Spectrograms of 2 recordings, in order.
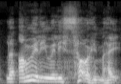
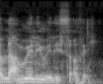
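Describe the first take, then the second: First: High, loud panicked sorry; frantic apology. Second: Mildly raised, hushed retelling of the apology; a lighter echo of the sorry; apologising. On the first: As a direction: beg forgiveness fast and loud. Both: Retold or imitated. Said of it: "he really apologised".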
